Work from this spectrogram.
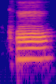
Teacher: कसैले ख भनेर उच्चारण गर्नुभयो भने त्यो के हुन्छ बढी हावा आउँदछ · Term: महाप्राण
